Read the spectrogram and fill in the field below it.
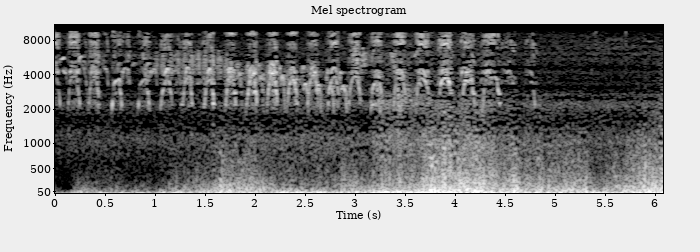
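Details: Three osprey chicks at the Loch Arkaig nest on 14 June 2024, feeding on a delivered trout while one chick bullies another: loud, continuous, fast high chirping notes, several per second, with a deep wind rumble beneath.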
